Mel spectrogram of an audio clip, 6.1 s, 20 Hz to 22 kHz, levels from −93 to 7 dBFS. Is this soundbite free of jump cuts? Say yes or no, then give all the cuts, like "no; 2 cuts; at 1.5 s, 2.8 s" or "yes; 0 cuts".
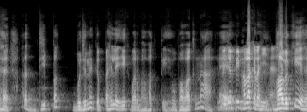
yes; 0 cuts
